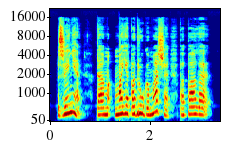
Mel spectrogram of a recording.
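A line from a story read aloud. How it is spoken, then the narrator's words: Panicked shout. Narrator (Russian): в панике прокричав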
